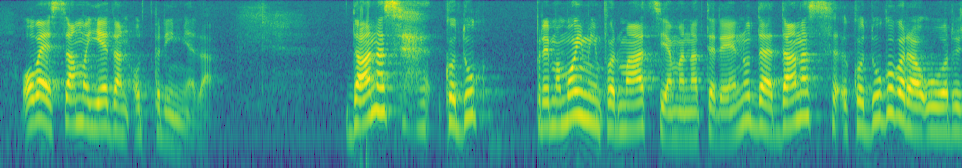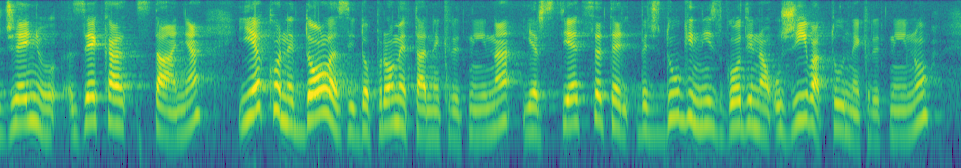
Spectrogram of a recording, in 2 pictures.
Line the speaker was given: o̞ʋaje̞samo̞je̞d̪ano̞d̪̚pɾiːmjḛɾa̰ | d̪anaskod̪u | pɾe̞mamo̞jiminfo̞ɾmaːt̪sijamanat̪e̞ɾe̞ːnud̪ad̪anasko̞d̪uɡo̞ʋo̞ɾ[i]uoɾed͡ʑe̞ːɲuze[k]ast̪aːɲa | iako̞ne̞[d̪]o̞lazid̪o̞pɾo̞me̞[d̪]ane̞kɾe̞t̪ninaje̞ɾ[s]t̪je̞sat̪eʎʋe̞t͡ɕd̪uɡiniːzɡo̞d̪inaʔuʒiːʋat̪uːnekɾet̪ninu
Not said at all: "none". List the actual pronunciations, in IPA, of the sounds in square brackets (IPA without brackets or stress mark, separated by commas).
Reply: a, k, d̪, t̪, s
